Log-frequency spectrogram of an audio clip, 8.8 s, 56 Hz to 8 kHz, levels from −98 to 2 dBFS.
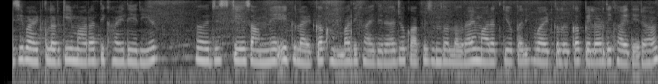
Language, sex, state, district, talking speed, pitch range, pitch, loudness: Hindi, female, Goa, North and South Goa, 245 wpm, 205-225 Hz, 215 Hz, -32 LUFS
